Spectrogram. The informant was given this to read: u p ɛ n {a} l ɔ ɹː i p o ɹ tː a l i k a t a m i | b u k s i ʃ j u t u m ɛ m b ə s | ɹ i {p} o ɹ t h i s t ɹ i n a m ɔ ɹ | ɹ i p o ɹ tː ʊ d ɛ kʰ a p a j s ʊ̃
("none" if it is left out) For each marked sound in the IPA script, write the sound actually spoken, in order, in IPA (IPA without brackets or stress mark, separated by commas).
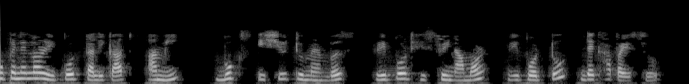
ɛ, p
